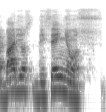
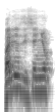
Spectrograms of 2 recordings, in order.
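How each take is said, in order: First: DISEÑOS with a clear, held final S; corrected plural. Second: DISEÑO left singular, with no final S; error without plural S. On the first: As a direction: sound the plural S at the end of "diseños". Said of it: "Tenemos un plural y tenemos un singular". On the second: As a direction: read "diseño" as written, ending on the O. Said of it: "¿cuál es su error, chicos?". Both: Shown as a demonstration.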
